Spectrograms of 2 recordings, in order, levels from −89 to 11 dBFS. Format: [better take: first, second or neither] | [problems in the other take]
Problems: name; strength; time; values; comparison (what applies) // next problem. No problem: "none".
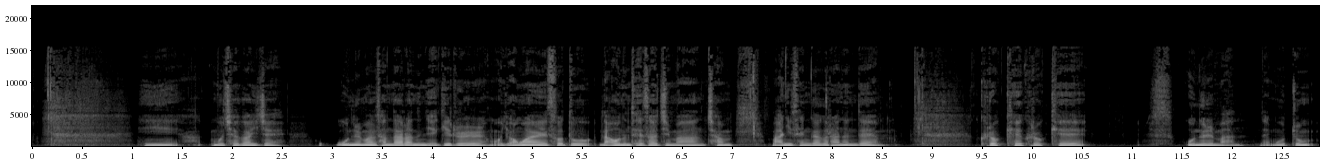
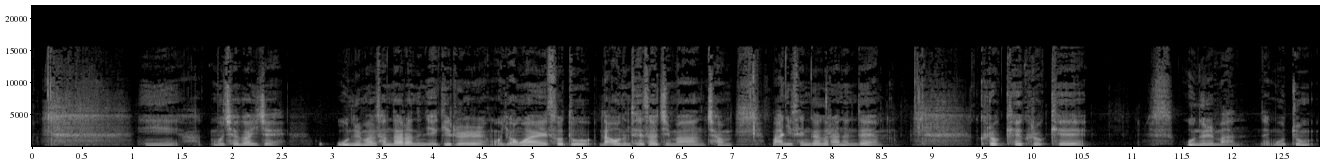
first | thin; very; fading below 300 Hz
